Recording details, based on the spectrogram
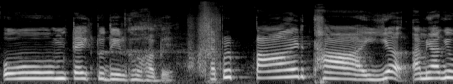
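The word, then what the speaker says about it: পার্থ: কি আছে? পারথা। ঠিক আছে? পাতে দীর্ঘ হবে। থাতে দীর্ঘ হবে। যেহেতু আকার আছে। তারপর অবথায় বলবো না। ই আছে ই বলতে হবে।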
